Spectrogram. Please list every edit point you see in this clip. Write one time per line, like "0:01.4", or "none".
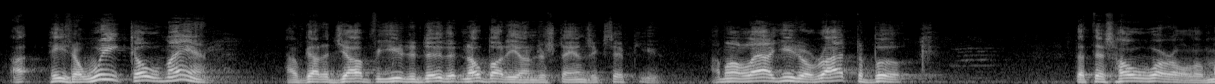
0:02.7
0:07.0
